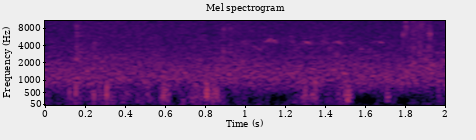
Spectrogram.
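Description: Wind on the microphone, a faint low rumble, with a few soft irregular knocks of the camera being handled.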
